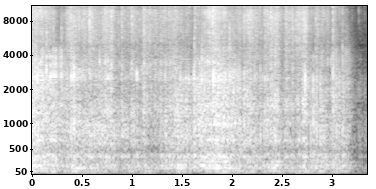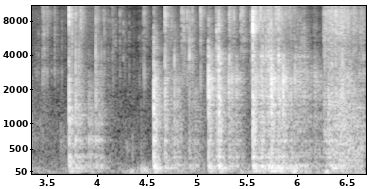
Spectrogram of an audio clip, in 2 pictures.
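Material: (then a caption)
Glass. Small solid blue glass gem pebbles on a wooden table are gathered into a pile by hand, then pressed and shuffled. A dense, bright rattle of clinks fills the first three seconds, then thins into scattered sharp clicks separated by short quiet gaps.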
